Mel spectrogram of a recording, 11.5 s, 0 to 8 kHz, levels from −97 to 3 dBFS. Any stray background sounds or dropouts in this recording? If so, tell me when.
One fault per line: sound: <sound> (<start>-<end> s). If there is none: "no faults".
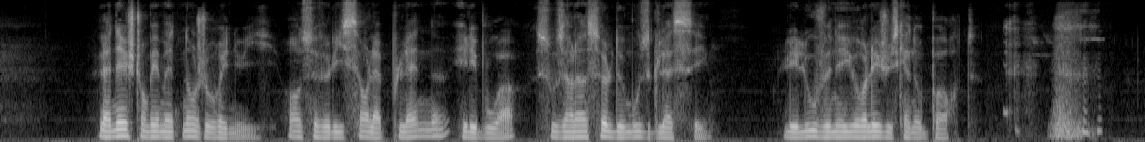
sound: laugh (10.0-11.0 s)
